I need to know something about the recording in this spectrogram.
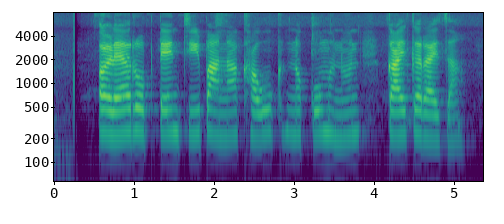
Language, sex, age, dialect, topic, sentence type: Marathi, female, 25-30, Southern Konkan, agriculture, question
